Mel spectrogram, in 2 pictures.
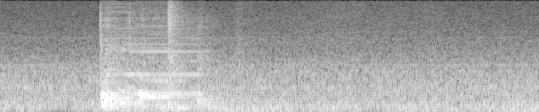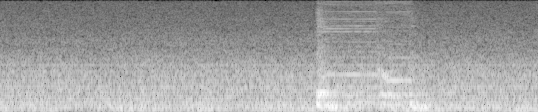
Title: scanBox Pro Dental Lab Scanner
